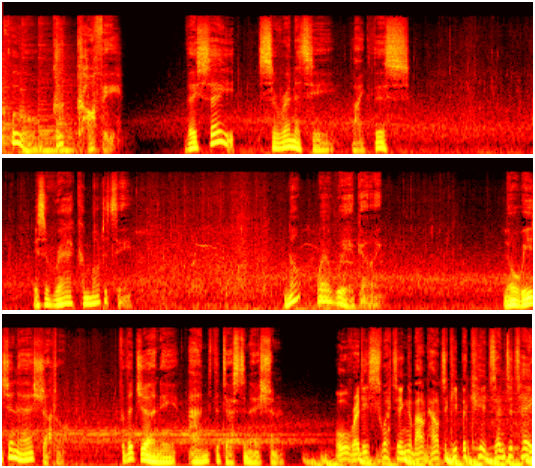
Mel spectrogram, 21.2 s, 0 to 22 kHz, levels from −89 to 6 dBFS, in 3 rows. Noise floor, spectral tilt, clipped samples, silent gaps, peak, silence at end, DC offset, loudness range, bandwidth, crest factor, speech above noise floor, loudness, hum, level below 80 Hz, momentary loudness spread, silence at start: -61 dBFS; -4.5 dB/octave; under 0.1%; none; 0 dBFS; 0 s; under 0.1%; 6 LU; 16 kHz; 18 dB; 44 dB; -17 LUFS; none; -28 dBFS; 20 LU; 0 s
